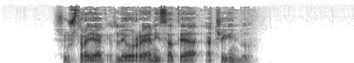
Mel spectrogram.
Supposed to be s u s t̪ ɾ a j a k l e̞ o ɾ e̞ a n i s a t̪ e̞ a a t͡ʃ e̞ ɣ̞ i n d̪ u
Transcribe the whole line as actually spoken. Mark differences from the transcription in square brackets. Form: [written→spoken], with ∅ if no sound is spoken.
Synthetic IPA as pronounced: s u s t̪ ɾ a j a k l e̞ o [ɾ→r] e̞ a n i s a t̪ e̞ a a t͡ʃ e̞ ɣ̞ i n d̪ u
